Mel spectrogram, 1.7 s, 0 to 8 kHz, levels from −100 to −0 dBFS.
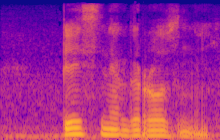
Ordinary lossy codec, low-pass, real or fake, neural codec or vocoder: AAC, 32 kbps; 7.2 kHz; fake; vocoder, 22.05 kHz, 80 mel bands, WaveNeXt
